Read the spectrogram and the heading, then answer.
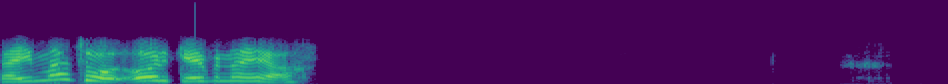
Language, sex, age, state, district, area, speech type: Dogri, female, 18-30, Jammu and Kashmir, Samba, rural, conversation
